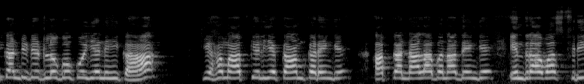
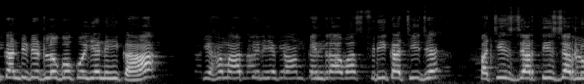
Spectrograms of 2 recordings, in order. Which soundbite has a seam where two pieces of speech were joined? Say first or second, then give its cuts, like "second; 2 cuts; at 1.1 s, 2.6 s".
second; 1 cut; at 2.9 s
